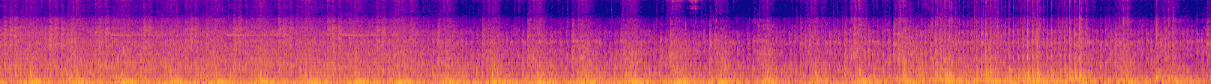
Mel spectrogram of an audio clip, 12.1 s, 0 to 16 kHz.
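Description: A Ford vehicle's engine runs at a steady, loud idle on a cold 40-degree day, with a continuous low rumble throughout.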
